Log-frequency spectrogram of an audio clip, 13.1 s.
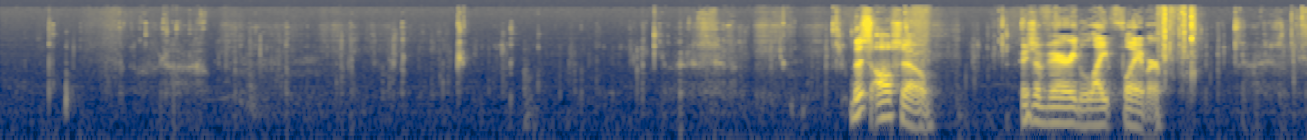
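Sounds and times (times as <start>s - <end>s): person chewing candy: 0.4s - 8.6s, 9.6s - 10.2s, 11.7s - 13.0s.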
